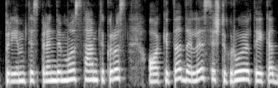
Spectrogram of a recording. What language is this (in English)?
Lithuanian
